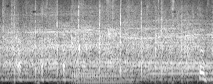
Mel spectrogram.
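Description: Studio audience applauding over a short piece of game-show music with held notes.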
